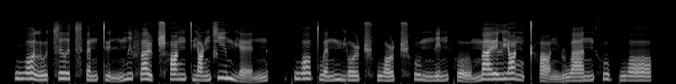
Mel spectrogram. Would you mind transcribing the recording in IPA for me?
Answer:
w ɔ˥˩ l u˧˥ t͡s ɹ̩˥ t͡sʰ ə˧˥ n t̪ y̰˨˩ n m i˥˧ f a˥˩ ɪ̯ ʈ͡ʂʰ ɑ˥ ŋ t̪ j ɑ˧˥ ŋ ɕ i˥ m j ɛ̰˨˩˦ n | k w ɔ˥ t̪ w ə˧˥ n m j o˧˥ ʊ̯ ʈ͡ʂʰ w ɔ˧˥ ʈ͡ʂʰ u˥˩ n̪ i˧˥ n k o̰˨˩ ʊ̯ m a˥ ɪ̯ l j ɑ˥˩ ŋ kʰ ɑ̰˨˩ ŋ ɻ w a˧˥ n x u˥˩ p w ɔ˥

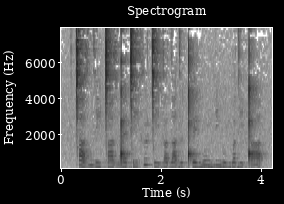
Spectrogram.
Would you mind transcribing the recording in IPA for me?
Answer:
ǀ a˧˩˧ z n z i˨˩ ǀ a˨˩ z ŋ͡ǃ ɛ˧ ǀ i˧ x ɯ˥˧ ǀ i˨˩ d ʌ˧ d a˨˩ d ɯ˧ ǃʰ e˧ ŋ u˥˧ m b i˥˧ ŋ u˧˩˧ m b ʌ˧ d i˧˩˧ ǃ a˩˧

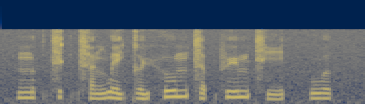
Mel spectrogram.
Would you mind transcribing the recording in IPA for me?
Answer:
n̪ ʊ˨˥ k̚ t͡s ɪ˧ k̚ t͡sʰ ɐ˨˥ ŋ w e˨ j k ɵ˨˥ ɥ h uː˥ m t͡s ɐ˨˥ p̚ f yː˥ m t͡sʰ iː˨˥ t̚ | w ʊ˨ k̚

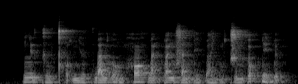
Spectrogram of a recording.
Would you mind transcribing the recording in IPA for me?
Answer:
l ɨ̰˧˨ ə̯ k ə̤˨˩ w t̪ʰ ɔ̰˧˨ ɲ ə̤ː˨˩ k w a˨˦ w ɗ ɔ̤˨˩ m h ɔ˧ h w a̰˧˨ ŋ ɓ a˨˦ ŋ s a˧˩ n ɗ e̤˨˩ ɓ a̤˨˩ j m ɔ̰˧˨ t͡ɕ a˨˦ n ɗ ɔ˦˥ p̚ l e̤˨˩ ɗ ə˨˩ p̚

